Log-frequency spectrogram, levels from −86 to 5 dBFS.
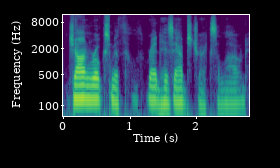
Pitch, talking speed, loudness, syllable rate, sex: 125 Hz, 130 wpm, -18 LUFS, 4.3 syllables/s, male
